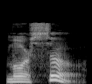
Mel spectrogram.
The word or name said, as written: morceau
